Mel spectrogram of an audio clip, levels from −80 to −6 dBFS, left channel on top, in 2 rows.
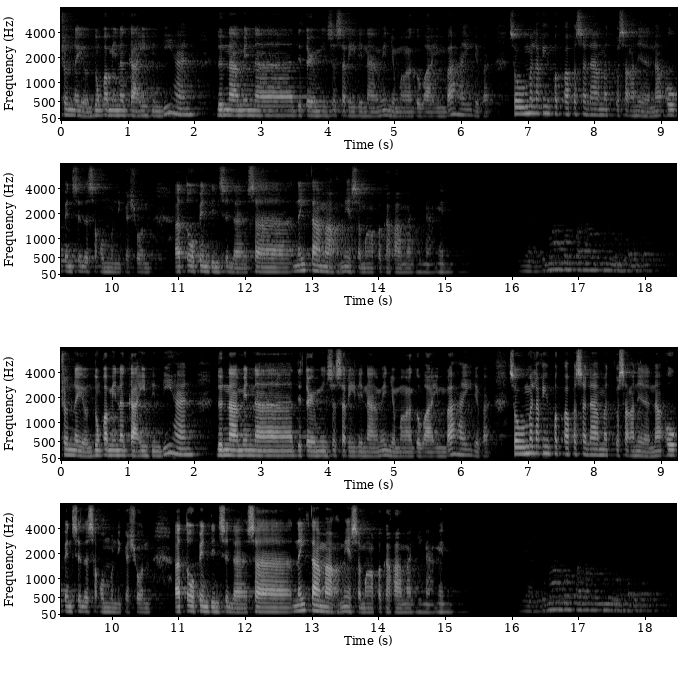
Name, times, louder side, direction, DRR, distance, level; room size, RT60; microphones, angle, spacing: voice 1, 0.0-15.1, right 6 dB, 35° right, 13 dB, 0.3 m, -38 dB
voice 2, 16.1-18.0, right 1 dB, 60° right, -5 dB, 4.0 m, -54 dB
21.5 x 8.8 x 3.4 m, 1.4 s
head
